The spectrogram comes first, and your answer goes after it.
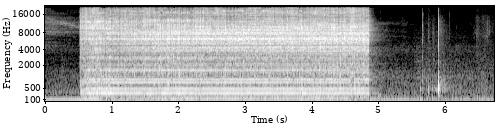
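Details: Fronius Fortis 270 pulse MIG on aluminum, setting raised to 125 for faster puddle: steady crisp buzzing hiss about four seconds, no sputter or pops; clean stable arc, outstanding weld with some soot.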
